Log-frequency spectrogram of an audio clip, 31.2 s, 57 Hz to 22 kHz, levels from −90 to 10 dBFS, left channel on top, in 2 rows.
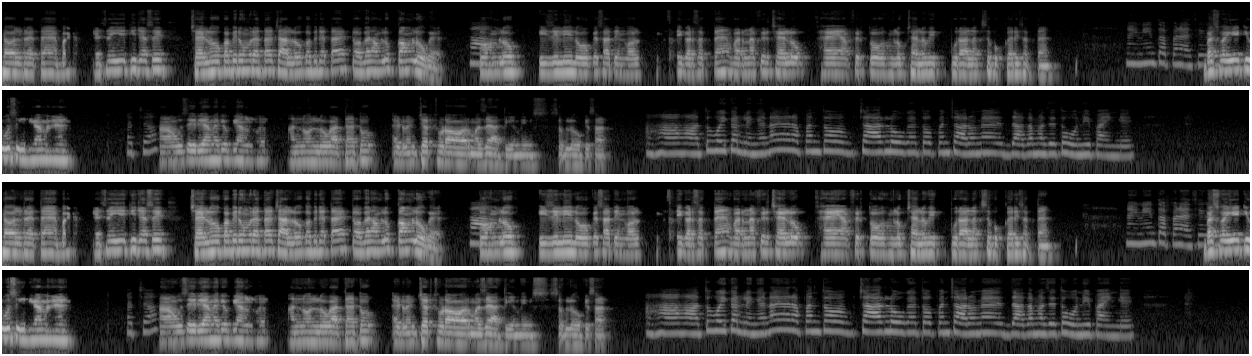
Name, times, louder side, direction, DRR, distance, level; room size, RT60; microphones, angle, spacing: voice 1, 0.0-5.5 6.0-8.0 8.4-13.1 15.0-16.5 17.6-23.2, right 3 dB, 75° right, 3.8 m, -30 dB
voice 2, 5.8-6.4 13.6-13.7 14.0-15.3 15.6-15.8 17.2-17.6 23.6-29.8, right 3 dB, 40° right, 4.5 m, -41 dB
head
